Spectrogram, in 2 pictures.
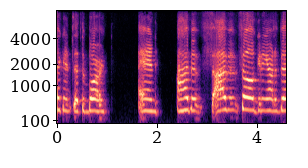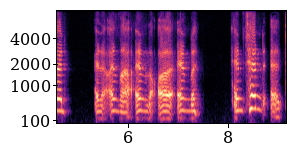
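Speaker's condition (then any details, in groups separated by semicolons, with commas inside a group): Cerebral palsy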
